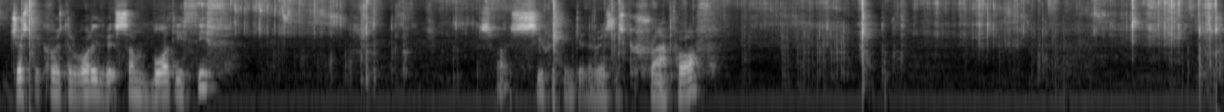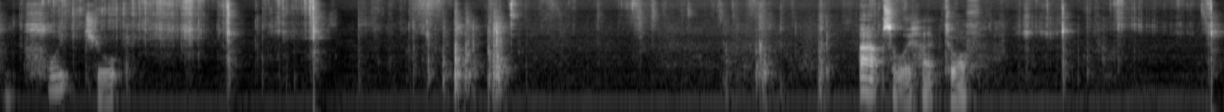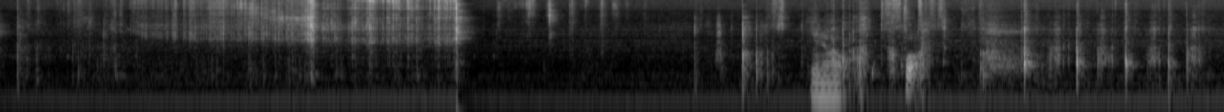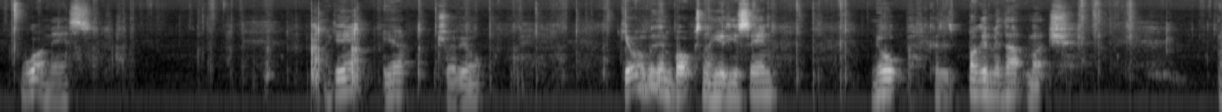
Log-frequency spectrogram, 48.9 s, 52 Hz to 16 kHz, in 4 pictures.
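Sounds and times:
plastic sticker crinkling and tearing: 0:01.8 - 0:17.4, 0:22.2 - 0:30.7.

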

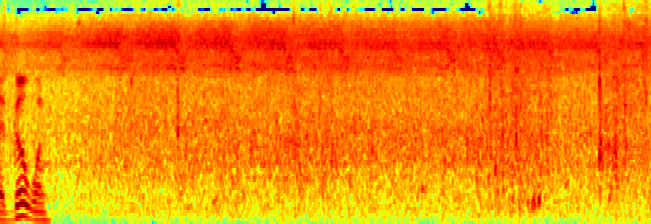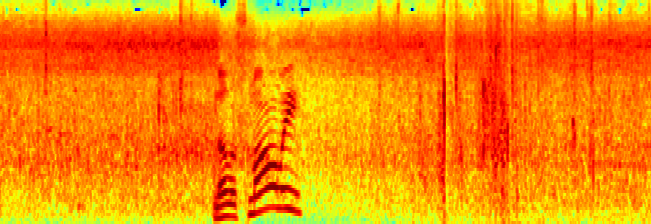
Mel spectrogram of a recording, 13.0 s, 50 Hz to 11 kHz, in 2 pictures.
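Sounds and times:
creek water rushing over rocks: 0:00.0 - 0:13.0.

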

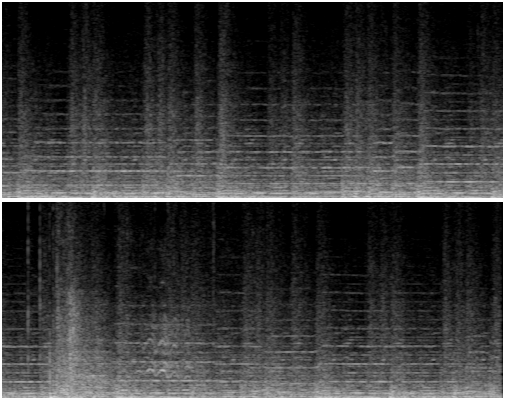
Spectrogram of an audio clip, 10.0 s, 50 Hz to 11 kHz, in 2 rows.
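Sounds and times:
orchestral trailer music: 0:00.0 - 0:10.0
horse whinnying: 0:05.9 - 0:07.4.

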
